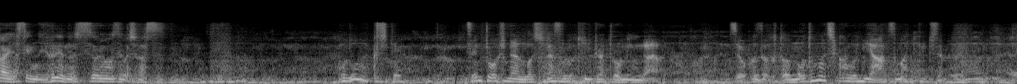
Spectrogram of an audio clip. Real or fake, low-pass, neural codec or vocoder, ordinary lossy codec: fake; 7.2 kHz; codec, 16 kHz, 1 kbps, FunCodec, trained on LibriTTS, 50 frames a second; none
